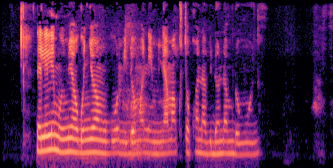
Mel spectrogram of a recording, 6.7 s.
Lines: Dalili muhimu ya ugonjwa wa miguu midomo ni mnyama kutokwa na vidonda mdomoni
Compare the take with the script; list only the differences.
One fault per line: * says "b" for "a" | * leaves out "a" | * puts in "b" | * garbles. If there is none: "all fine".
all fine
